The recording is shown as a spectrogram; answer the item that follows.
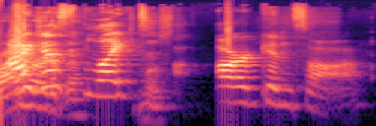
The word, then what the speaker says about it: Arkansas: So it's like a little bit tricky how it's read because like no one ever pronounces the S. So I actually always spell it wrong because it's Arkansas.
